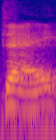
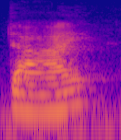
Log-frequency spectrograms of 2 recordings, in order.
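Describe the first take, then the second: First: It is said with a standard English vowel. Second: It is said with a Brummie vowel.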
